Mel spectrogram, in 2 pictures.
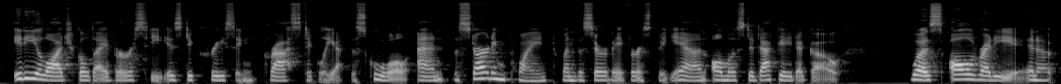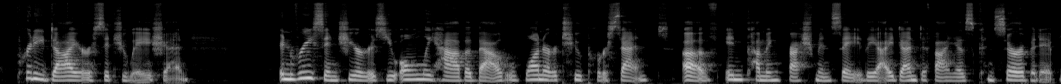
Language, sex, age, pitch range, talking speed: English, female, 10-29, 185-220 Hz, 130 wpm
